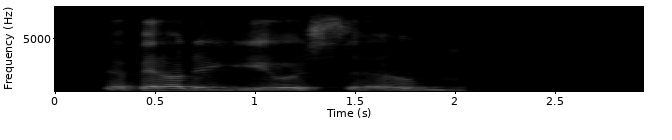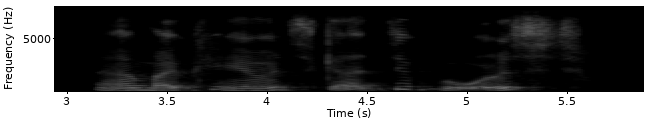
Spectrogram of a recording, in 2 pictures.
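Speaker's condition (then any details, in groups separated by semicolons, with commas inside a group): Cerebral palsy; hip surgery around 11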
